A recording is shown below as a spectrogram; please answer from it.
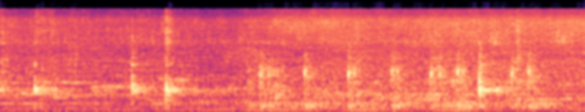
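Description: Gram flour mixed into milk is poured into a hot tempering and stirred, giving a soft, steady sizzle with repeated clicks and scrapes of a spoon against the pan, close and continuous with no talking.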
